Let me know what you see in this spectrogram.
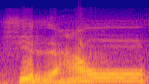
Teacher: هذه الراء لا تقرا فر فرعون تقرا مرققه فرعون قبلها مكسور وهي ساكنه فتق فرعون حفص وقانون نعم ناخذ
